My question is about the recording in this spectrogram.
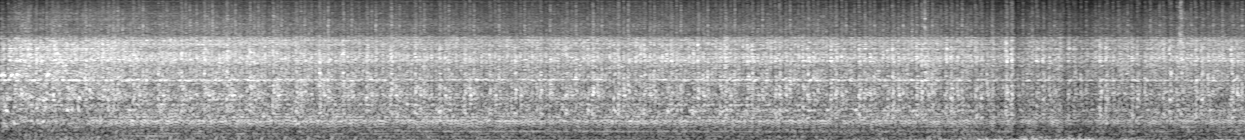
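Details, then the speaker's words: Diesel truck running old, nasty diesel, its fuel pump temporarily wired to run only while cranking: harsh, uneven clatter and rough knocking with white smoke, attributed to a hung-up injector. "we got an injector hung up, but the tranny's fuel fluid, so we're gonna stop there."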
